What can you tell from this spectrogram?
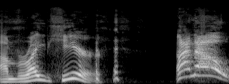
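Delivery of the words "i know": slow, stretched-out, swooping, drawn-out mild yelling. Mocking people on the show who always yell: imitating someone yelling. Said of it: "Why are you yelling?".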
